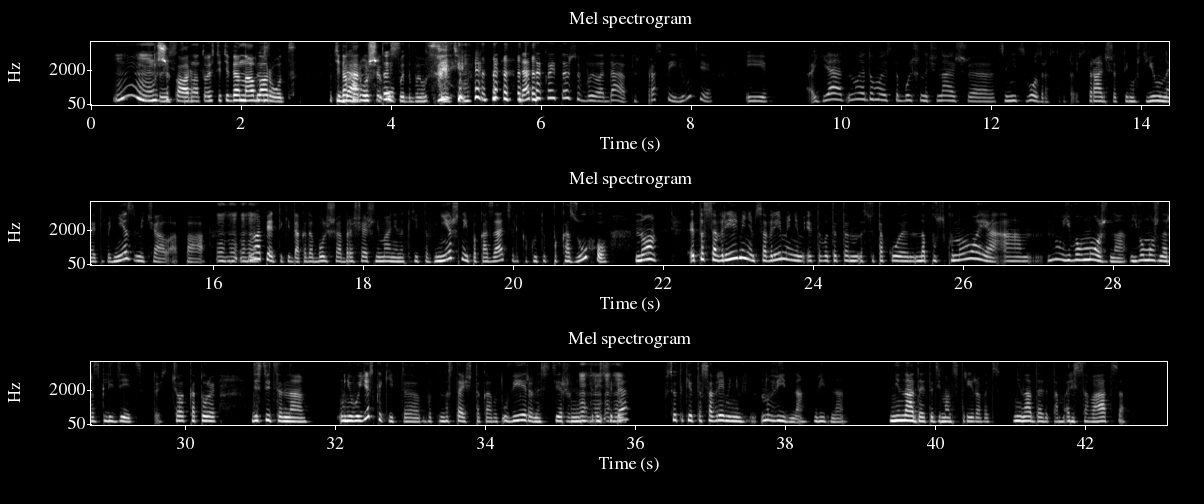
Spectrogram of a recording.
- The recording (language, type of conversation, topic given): Russian, podcast, Какие простые привычки помогают тебе каждый день чувствовать себя увереннее?
- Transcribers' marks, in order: tapping; laugh; laugh; other background noise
